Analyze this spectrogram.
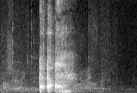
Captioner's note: <i>lively chatter</i>; <i>clearing throat</i>; <i>chattering stops</i>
